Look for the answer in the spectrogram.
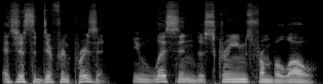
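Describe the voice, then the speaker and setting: A man reading dramatic scripted second-person narration in a grave, measured storytelling manner. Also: on the low side, steady tone, darkish tone. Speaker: video narrator. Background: background music.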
